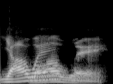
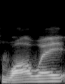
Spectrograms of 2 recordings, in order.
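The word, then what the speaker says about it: Huawei: that Chinese company like ywei it's pronounced wuwei it's it's spelled with an H so it's easy to think it's they were Cisco competitor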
